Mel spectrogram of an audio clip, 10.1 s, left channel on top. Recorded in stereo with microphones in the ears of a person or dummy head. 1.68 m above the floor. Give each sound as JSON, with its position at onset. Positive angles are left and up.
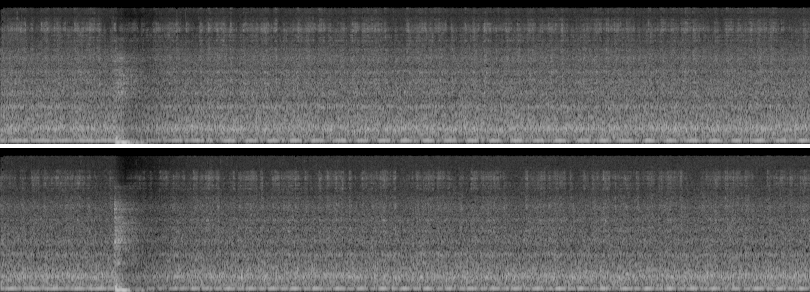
{"t": 1.4, "sound": "breathing", "side_deg": -40, "distance_m": 0.6}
